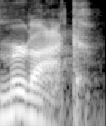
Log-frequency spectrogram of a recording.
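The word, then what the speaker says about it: Murdaugh: by the way again the name murdog is pronounced Murdoch normally and and I'm hearing it now pronouncing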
